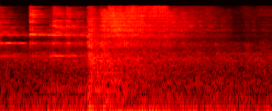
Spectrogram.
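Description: A pistol fires a single loud shot that echoes.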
